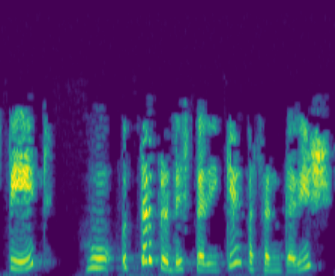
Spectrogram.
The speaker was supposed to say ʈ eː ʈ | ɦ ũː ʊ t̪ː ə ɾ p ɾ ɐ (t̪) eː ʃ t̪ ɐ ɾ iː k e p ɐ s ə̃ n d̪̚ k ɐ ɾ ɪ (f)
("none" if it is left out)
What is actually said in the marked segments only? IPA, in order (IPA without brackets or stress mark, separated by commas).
d̪, ʃ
